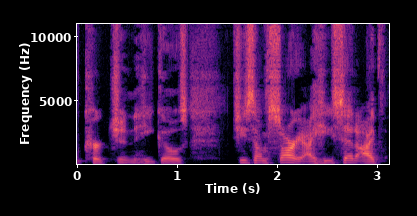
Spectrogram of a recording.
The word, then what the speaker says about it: Kurkjian: The guy, the co the host introduced me as our guest, Tim Kajerkin. That's what he said. So, I mean, look, my name our name has been butchered more times than anybody. So, but I did have to explain. All right. It's actually Tim Kirken.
